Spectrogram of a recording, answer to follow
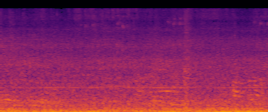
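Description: Busy market street ambience: a steady low traffic rumble with indistinct voices of people nearby.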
